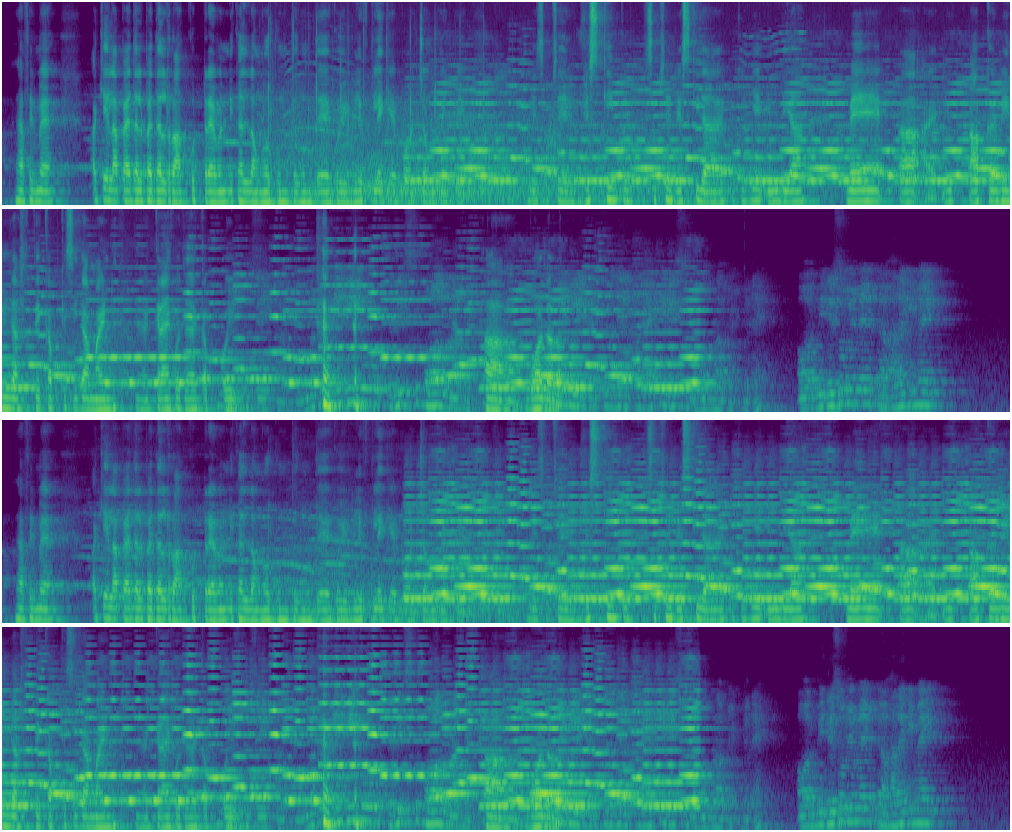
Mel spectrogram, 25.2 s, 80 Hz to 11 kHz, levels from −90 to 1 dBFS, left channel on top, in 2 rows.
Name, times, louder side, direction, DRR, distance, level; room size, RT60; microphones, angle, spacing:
voice 1, 0.2-0.8 1.1-6.1 6.6-15.5 16.6-16.7 18.6-19.6, left 2 dB, 25° left, 9 dB, 0.5 m, -27 dB
sound 1, 0.8-11.8, right 3 dB, 80° right, 0.9 m, -45 dB
sound 2, 3.2-15.2, left 7 dB, 85° left, 0.3 m, -40 dB
sound 3, 5.0-21.3, right 5 dB, 65° right, 0.3 m, -23 dB
voice 2, 15.2-18.7 19.3-22.1 22.5-24.3, right 1 dB, 45° right, -9 dB, 1.7 m, -37 dB
14.5 x 8.6 x 2.9 m, 1.1 s
head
